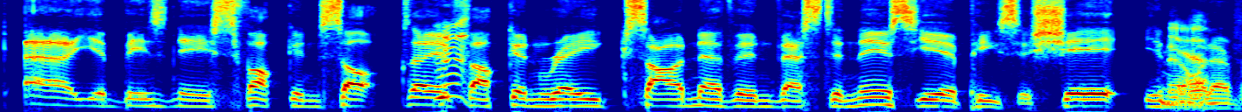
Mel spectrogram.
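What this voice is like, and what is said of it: Imitates another person's accent. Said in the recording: “That's me doing your accent back to you.”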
